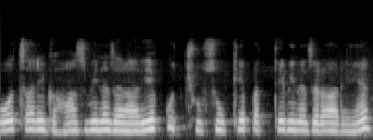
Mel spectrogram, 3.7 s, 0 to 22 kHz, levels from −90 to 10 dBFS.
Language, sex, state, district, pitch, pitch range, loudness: Hindi, female, Chhattisgarh, Rajnandgaon, 215 Hz, 205-230 Hz, -16 LUFS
